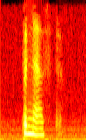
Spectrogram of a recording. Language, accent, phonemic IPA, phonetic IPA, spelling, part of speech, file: Armenian, Eastern Armenian, /bəˈnɑzd/, [bənɑ́zd], բնազդ, noun, Hy-բնազդ.ogg
- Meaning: instinct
